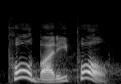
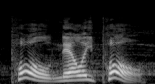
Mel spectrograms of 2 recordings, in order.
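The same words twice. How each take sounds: First: Easy, understated call to a horse; nonchalant. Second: Half-raised farmer's command to a horse; mild storyteller's yell. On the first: Farmer to his horse Buddy, nonchalantly, no yelling. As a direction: say it casually, without pushing. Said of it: "the farmer nonchalantly said". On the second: Farmer urging his horse to haul the car, mildly yelled. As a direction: call it out firmly, a bit louder. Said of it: "and yelled". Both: Acted.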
